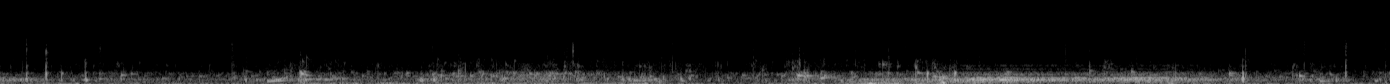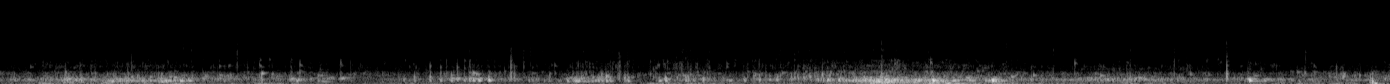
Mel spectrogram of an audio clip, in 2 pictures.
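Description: Water swirls and crackles softly, heard muffled from underwater.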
